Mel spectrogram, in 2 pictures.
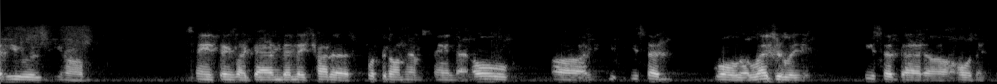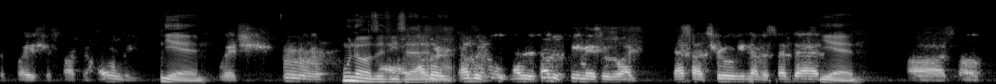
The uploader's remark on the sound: on the phone line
